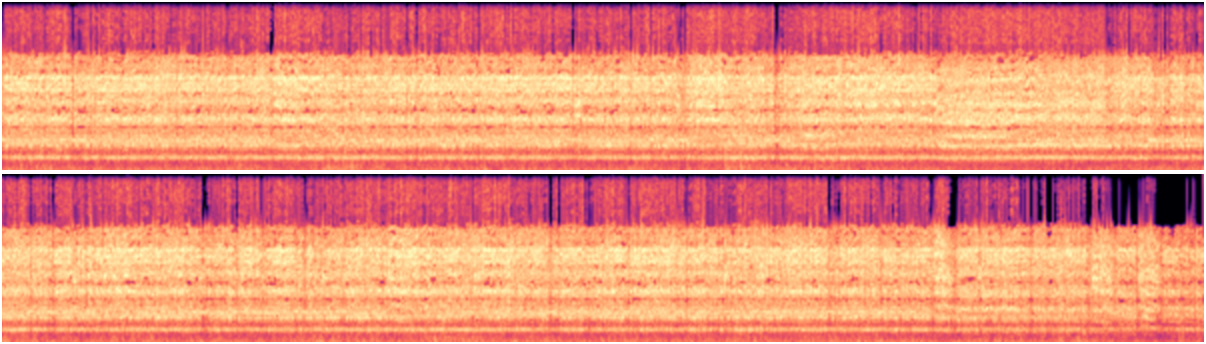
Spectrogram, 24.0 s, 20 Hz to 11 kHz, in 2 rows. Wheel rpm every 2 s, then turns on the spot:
230, 230, 230, 230, 230, 230, 230, 230, 230, 230, 220, 170.
none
